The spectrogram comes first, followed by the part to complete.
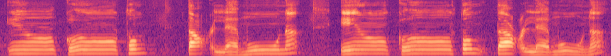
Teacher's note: کن میں نون ساکن ہے تو دونوں جگہوں پر ناظرین اخفا ہوگا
